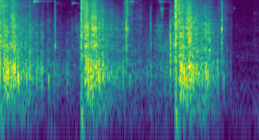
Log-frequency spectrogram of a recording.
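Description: Heavy gunfire in three loud bursts of rapid automatic shots, each ringing out before the next, with a quieter tail at the end.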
